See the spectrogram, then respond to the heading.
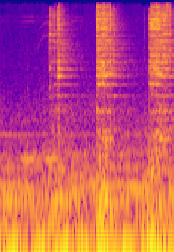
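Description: A croque monsieur toasted sandwich, just baked in an air fryer, has its crust worked to make a sound, giving bright, crackly crunching bursts over a low steady hum. The crunchy sound shows the toast is crisp and done.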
